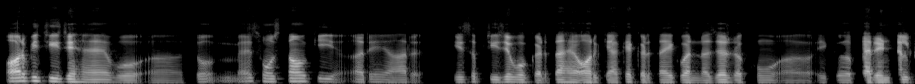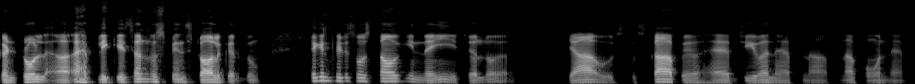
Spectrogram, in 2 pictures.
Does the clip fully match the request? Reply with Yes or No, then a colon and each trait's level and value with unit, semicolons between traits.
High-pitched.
No: low, 105 Hz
